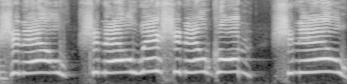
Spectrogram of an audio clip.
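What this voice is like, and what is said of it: Shouted put-on Liverpool accent. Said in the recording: “She from Liverpool or something? Why are you putting on that accent?”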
